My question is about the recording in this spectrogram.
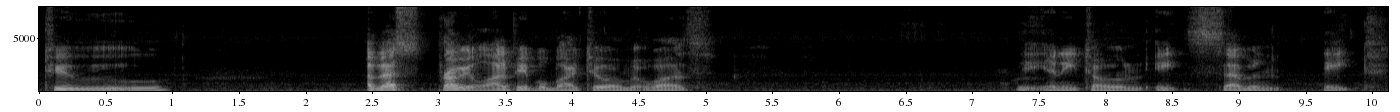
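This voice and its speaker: Man, low-pitched, very creaky voice, under the weather, halting casual commentary, blunt. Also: little pitch movement. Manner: muttering, unscripted, halting, blunt. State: sick, occasional coughing and throat clearing. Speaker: radio hobbyist vlogger. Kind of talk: casual rambling commentary while browsing online.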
